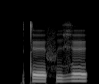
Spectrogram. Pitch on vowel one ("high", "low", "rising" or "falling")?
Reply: low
